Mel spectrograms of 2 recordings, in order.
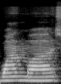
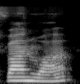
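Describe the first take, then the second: First: The word begins with a w sound. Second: The word begins with a v sound. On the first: This is the older dialect form. "Instead of Wanwa" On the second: This is the exilic dialect form. "she says Vanwa"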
